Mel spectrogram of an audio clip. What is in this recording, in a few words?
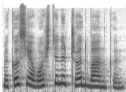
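Komi sentences, female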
